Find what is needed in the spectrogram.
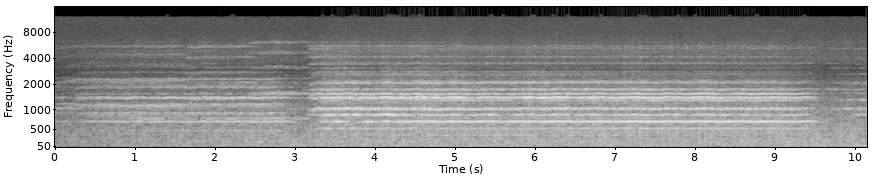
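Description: Soundtrack music: sustained held chords that grow louder, with a change of chord about three seconds in and another near the end.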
